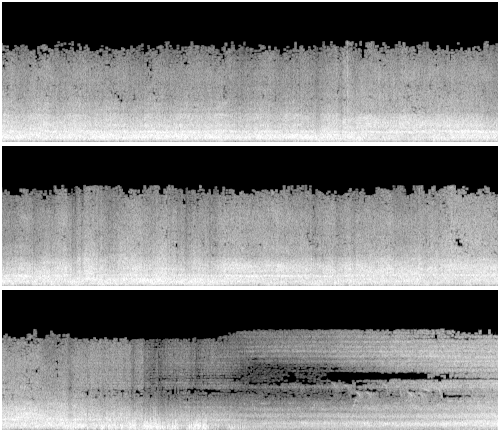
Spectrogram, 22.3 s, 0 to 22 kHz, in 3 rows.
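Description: Freightliner container train's wagons rolling past at speed, a loud, steady rush of wheels on rail. About eighteen seconds in, this cuts to a quieter electric hum with steady tones that grows louder as a Class 390 Pendolino electric train approaches.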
